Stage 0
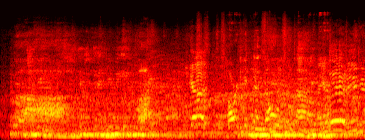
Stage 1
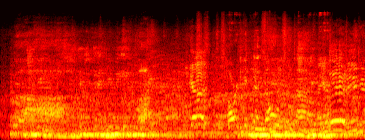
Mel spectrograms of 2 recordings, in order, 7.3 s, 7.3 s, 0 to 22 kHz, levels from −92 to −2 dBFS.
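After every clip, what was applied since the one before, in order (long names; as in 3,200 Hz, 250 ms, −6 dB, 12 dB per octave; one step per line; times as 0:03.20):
dynamic equaliser 1,100 Hz, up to −6 dB, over −41 dBFS, Q 0.83
level +4 dB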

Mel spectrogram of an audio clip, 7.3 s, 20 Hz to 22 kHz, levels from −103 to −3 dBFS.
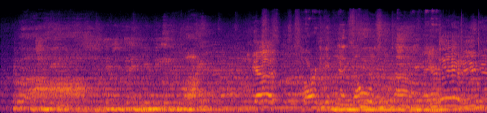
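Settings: comb filter 4.6 ms, depth 55%
level −7 dB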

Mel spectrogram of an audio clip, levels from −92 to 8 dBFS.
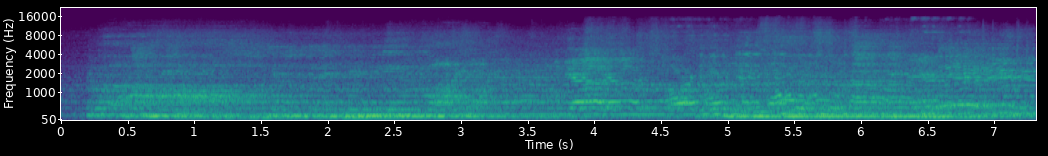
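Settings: loudspeakers that aren't time-aligned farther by 25 metres −4 dB, 91 metres −5 dB
level +2.5 dB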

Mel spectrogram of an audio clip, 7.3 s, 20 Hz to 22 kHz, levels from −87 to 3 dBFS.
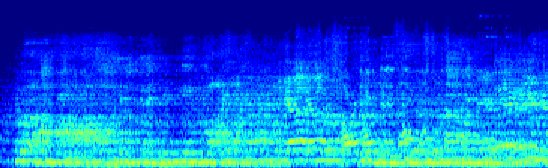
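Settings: downward compressor, threshold −28 dBFS, peak gain reduction 8.5 dB
level −5 dB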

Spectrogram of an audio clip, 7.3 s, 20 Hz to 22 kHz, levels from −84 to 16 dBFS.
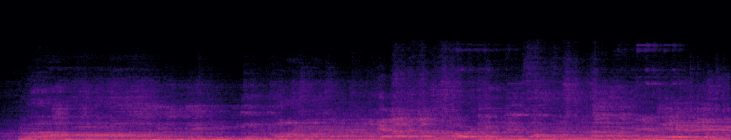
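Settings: convolution reverb RT60 0.55 s, pre-delay 4 ms, DRR 0 dB
level +7.5 dB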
